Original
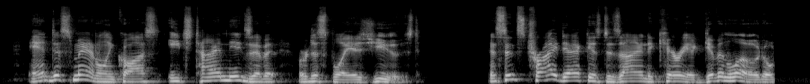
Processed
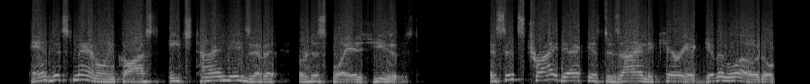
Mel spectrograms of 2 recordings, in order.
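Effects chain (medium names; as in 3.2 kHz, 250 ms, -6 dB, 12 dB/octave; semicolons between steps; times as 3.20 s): block-companded coder 3-bit; gate with hold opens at -36 dBFS; level held to a coarse grid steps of 13 dB; trim -3 dB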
